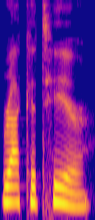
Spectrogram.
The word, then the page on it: racketeer: British English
